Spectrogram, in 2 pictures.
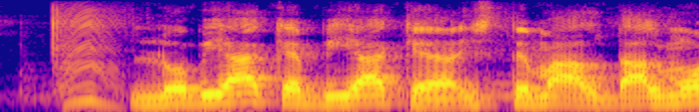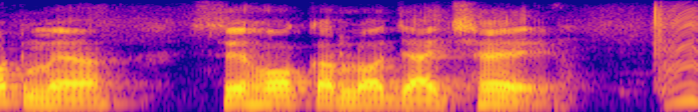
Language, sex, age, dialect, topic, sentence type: Maithili, male, 25-30, Angika, agriculture, statement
